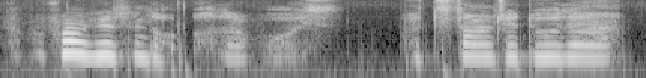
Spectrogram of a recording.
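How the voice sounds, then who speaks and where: A man using a pitch-shifting voice changer to make a squeaky high voice-changed persona, chatting slowly and offhand while playing a game. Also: level tone, rough recording.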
